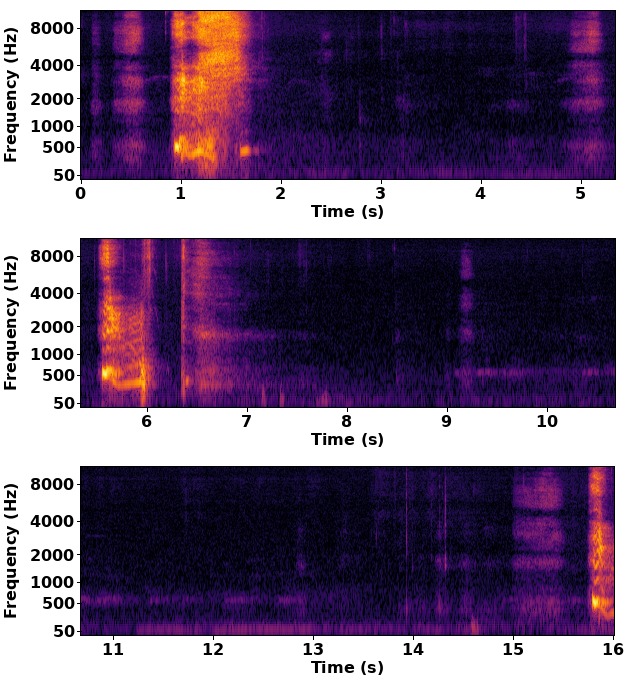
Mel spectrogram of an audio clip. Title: Violent hayfever sneezes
